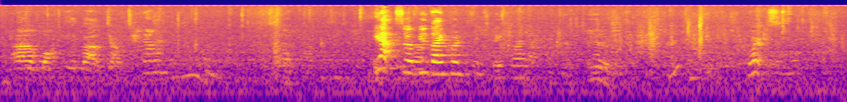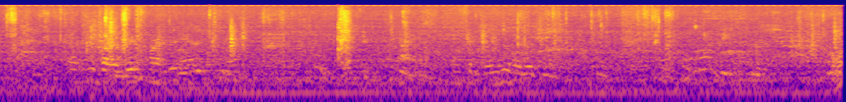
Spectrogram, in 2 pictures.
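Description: A young woman speaks clearly to a small group outdoors.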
